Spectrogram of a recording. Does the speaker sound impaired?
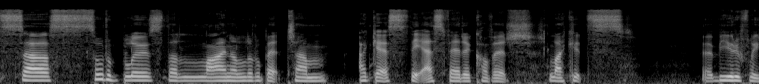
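No.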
